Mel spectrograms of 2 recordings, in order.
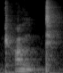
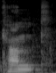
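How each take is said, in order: First: The final T is hard and pronounced. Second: The final T is soft and light. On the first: It is meant as aggression. "if I put more inflection on the T at the end of that word" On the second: It is said with affection between friends. "he won't get offended"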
